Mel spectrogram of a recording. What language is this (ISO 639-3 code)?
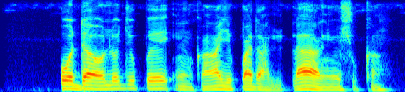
yor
